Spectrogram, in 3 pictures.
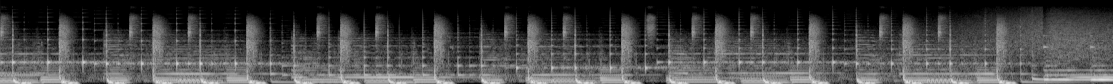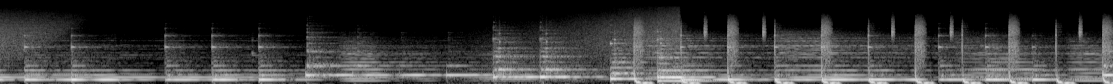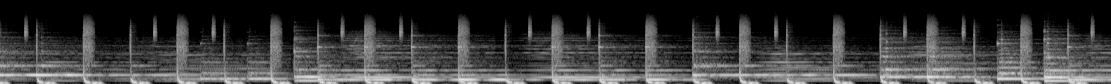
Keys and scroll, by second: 12.6 F3, 16.4 Caps_Lock, 22.7-25.7 typing, 27.3 Return, 27.5-31.4 typing.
